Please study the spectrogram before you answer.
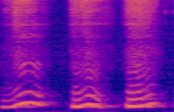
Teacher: o fonema é feito no mesmo lugar, da mesma maneira, só que o V tem vocalização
